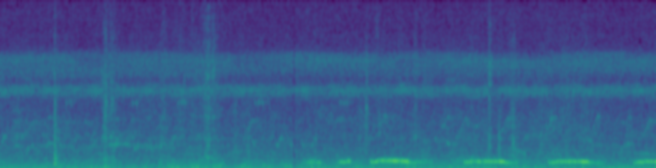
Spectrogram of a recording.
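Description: Spotted Dove giving a soft, low, hollow coo of several linked notes, the last drawn out, over a steady hiss of background noise.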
